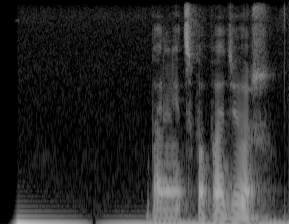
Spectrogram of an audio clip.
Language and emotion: Russian, neutral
